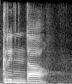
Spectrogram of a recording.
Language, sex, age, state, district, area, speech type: Telugu, female, 18-30, Andhra Pradesh, Chittoor, urban, read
